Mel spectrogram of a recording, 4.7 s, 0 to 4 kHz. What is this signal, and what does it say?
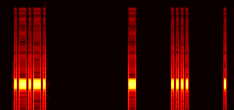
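Morse code, heard as a keyed tone, about 25 wpm, spaced as for 10 wpm, 550 Hz. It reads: <AR> THE
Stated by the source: Morse code news headlines transmission.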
